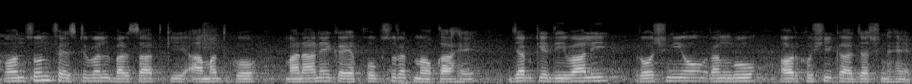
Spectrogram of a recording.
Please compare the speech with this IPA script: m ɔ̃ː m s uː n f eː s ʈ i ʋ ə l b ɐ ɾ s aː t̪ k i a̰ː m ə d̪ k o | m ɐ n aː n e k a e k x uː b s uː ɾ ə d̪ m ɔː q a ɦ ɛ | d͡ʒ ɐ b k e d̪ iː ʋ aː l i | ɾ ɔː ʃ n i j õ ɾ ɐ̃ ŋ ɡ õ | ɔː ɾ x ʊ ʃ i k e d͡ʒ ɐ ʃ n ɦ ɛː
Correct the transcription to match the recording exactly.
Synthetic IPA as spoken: m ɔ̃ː n s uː n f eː s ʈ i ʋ ə l b ɐ ɾ s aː t̪ k i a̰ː m ə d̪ k o | m ɐ n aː n e k a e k x uː b s uː ɾ ə t̪ m ɔː q a ɦ ɛ | d͡ʒ ɐ b k e d̪ iː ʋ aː l i | ɾ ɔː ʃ n i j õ ɾ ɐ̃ ŋ ɡ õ | ɔː ɾ x ʊ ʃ i k a d͡ʒ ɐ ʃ n ɦ ɛː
